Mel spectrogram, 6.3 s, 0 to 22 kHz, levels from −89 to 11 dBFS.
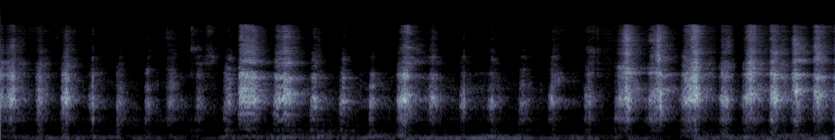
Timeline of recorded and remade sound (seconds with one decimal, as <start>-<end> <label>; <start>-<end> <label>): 0.0-1.7 remade; 1.7-2.7 recorded; 2.7-6.3 remade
